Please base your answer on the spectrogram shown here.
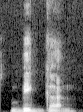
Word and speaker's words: বিজ্ঞান: কি হচ্ছে শব্দটির উচ্চারণ বিজ্ঞান তো বিজ্ঞান কিভাবে হলো প্রথমে পেলাম আমরা ব এর রস ইকারে বি তারপরে একটি গ ধরতে হবে এবং তারপরে ধরতে হবে গয় চন্দ্রবিন্দু জফলা আকার জ্ঞা এবং শেষে দন্ত ন তাহলে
